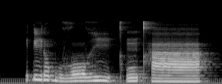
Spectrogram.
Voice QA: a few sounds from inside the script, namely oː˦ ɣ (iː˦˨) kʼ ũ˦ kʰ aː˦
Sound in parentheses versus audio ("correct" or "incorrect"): correct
